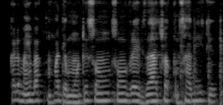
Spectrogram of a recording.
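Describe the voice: A woman's low, dark, mellow voice at a fast pace, with fairly even intonation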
